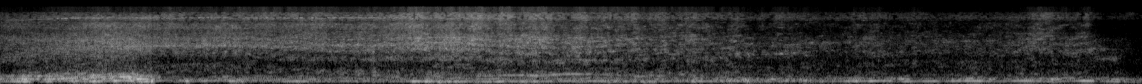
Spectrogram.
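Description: A pulling vehicle's engine roars as it drives out of the track at an outlaw pulling competition. The loud, gritty, sustained engine sound holds steady for several seconds, then eases gradually lower toward the end.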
